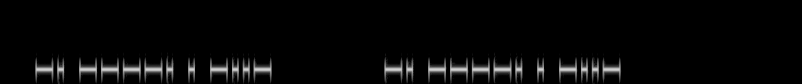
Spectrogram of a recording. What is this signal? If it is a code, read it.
Morse code, heard as a keyed tone, about 22 wpm, 700 Hz. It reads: N9EX N9EX
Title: USA Call Signs - 4 Characters - Repeated 3x - 22wpm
